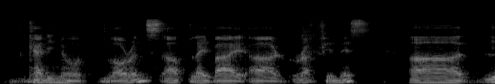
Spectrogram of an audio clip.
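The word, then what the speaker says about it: Ralph Fiennes: I don't know why you pronounce it this way, but his name is pronounced Ray Fine. Oh, yeah. Ray Fine.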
